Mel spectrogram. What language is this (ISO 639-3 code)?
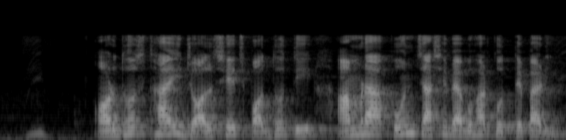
ben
